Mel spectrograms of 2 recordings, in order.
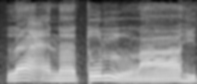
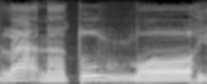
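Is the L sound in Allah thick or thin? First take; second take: thin; thick. First: The L in Allah is thin and light. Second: The L in Allah is thick and heavy. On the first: The speaker calls it wrong. "dibaca tarkik atau tipis, tidak boleh" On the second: The speaker calls it right. "yang benar ada tafhim"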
